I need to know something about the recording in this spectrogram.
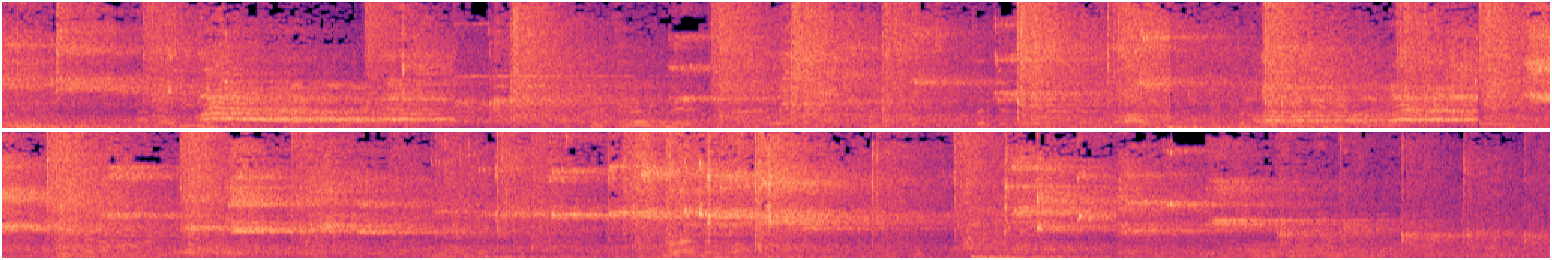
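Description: Sports shoes squeak sharply on a wooden court floor.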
